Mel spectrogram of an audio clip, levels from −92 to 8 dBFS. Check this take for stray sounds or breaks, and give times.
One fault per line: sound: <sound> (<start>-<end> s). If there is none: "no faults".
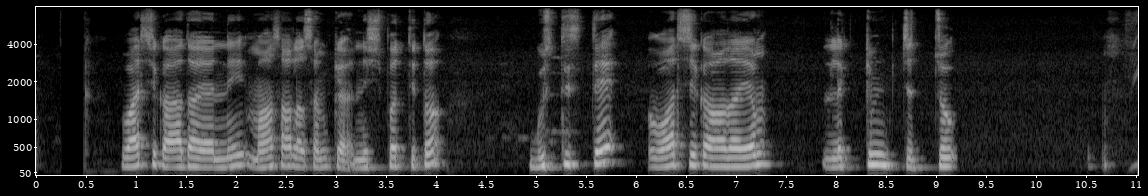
no faults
